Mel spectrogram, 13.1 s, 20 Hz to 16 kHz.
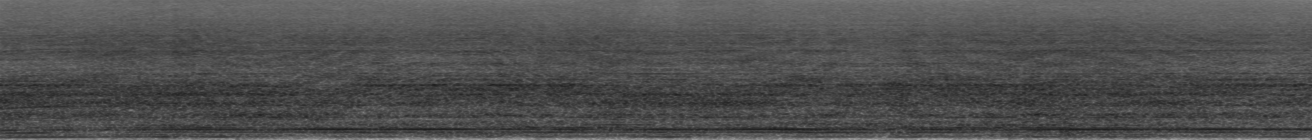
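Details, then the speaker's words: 1989 Hoover Elite 600 U4473 upright vacuum, 120 V 60 Hz 6 amp motor: loud, steady high-pitched motor scream with even airflow rush and no surging or rubbing; runs normally. "let's go ahead and turn this vacuum on and you can hear this thing and all of its screaming overly loud Weaver glory"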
